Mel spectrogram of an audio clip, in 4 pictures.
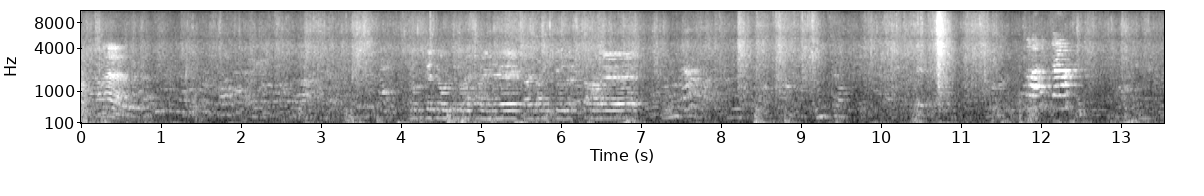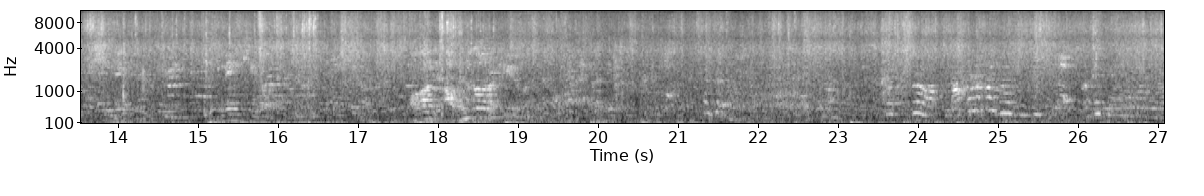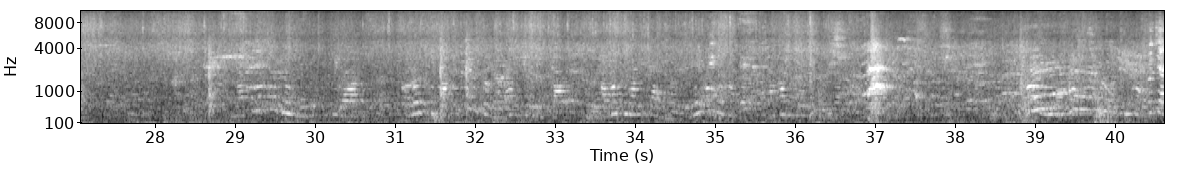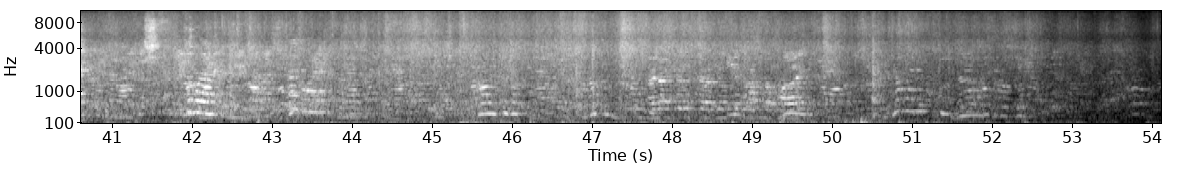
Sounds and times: plastic bags where they carry their shoes 0.0 - 52.7

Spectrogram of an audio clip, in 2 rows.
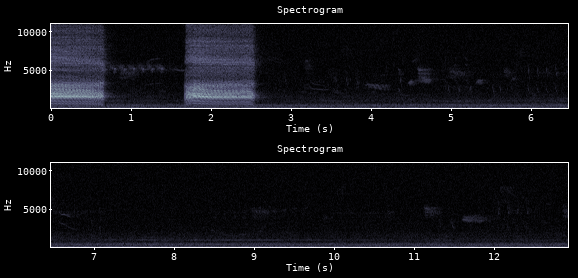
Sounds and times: crow 0.0 - 0.8
background noise 0.0 - 12.9
crow 1.7 - 2.6

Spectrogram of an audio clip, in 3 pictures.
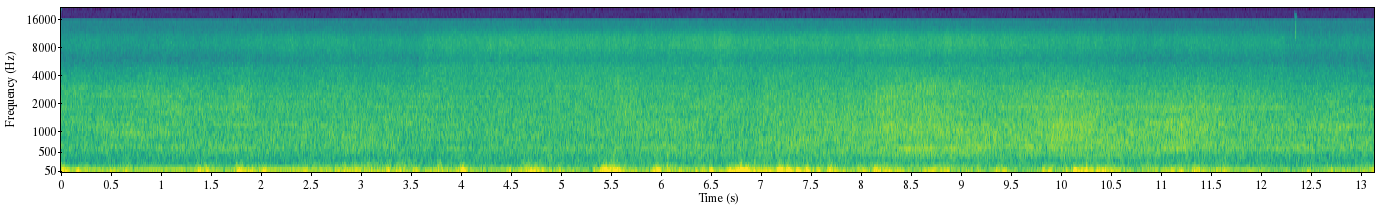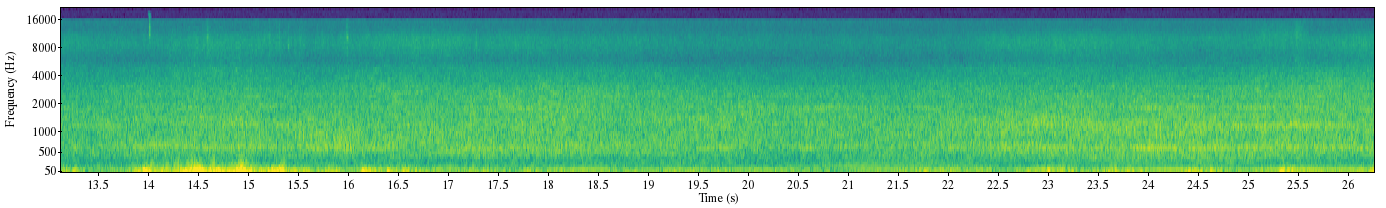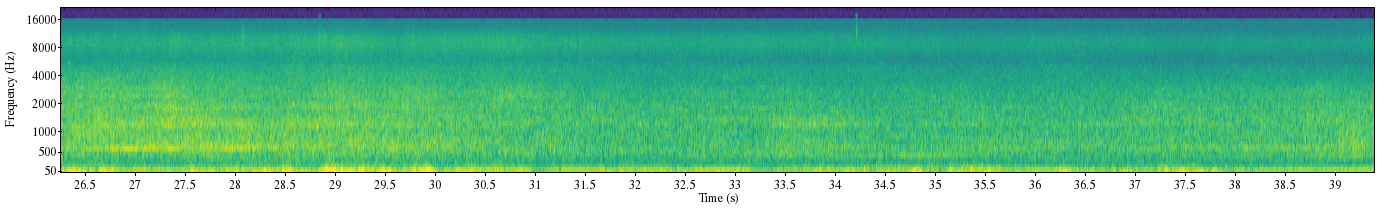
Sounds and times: Aircraft idling 0.0 - 39.3

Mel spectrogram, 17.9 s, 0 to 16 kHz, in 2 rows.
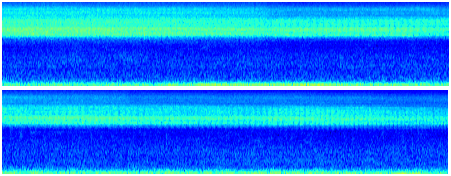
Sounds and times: Cicadas 0.0 - 17.8

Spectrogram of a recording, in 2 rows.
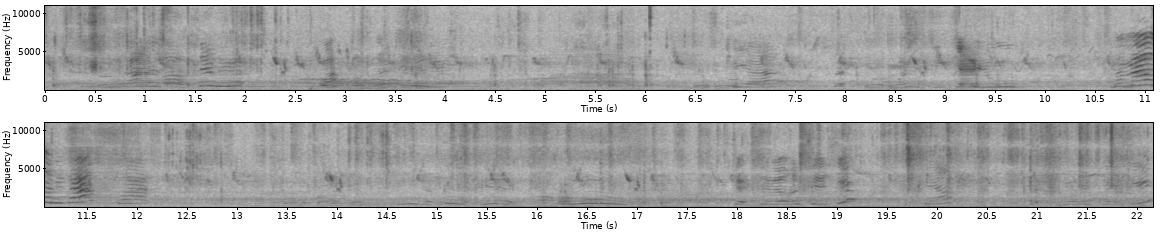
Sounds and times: Children playing in a playground 0.0 - 22.1

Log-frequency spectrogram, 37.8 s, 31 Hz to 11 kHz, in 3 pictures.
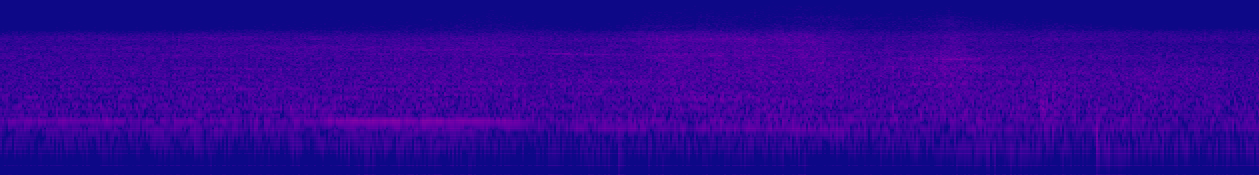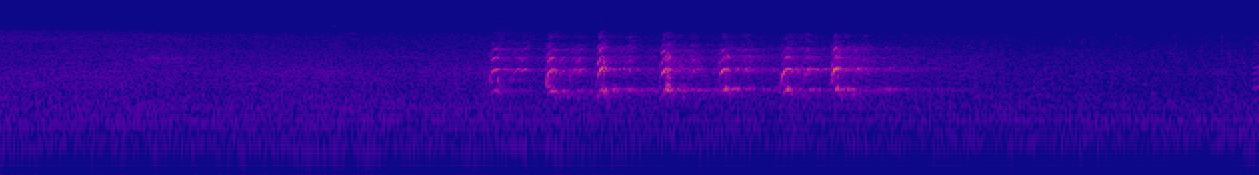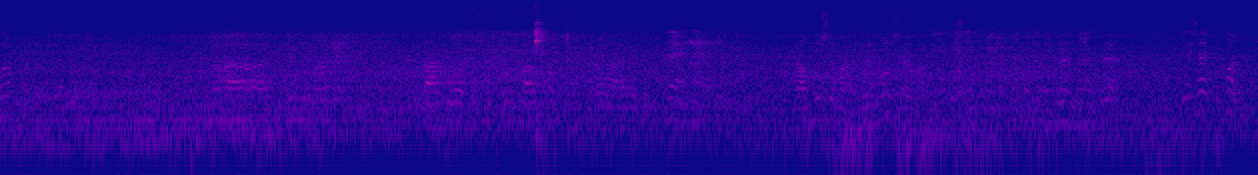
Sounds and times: dog barking 17.5 - 21.7
conversation between friends 27.0 - 37.6

